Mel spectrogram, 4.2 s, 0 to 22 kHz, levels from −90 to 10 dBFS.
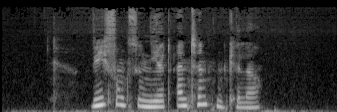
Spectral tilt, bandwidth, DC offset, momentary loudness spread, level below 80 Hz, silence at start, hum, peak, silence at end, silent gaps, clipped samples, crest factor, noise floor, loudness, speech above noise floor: -4.5 dB/octave; 17 kHz; under 0.1%; 11 LU; -48 dBFS; 0.65 s; none; -6 dBFS; 0.75 s; none; under 0.1%; 16 dB; -52 dBFS; -20 LUFS; 33 dB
